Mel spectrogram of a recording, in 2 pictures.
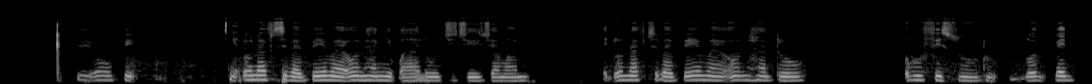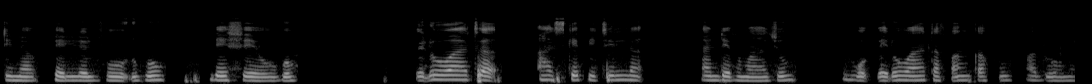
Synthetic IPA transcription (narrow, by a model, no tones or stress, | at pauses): piopi | ɛɗɔnaftibabɛmajɔnhaɲiɓalod͡ʒid͡ʒɛd͡ʒaman | ʔɛɗɔnaftibabɛmajɔnɦadɔ | ɾufisuːduɗɔɓedːinapɛlːɛlvoːɗuɡɔ | bɛfɛwuɡɔ | ɓɛɗɔwata | askepitʰilːa | handɛvmad͡ʒum | ɔɓɛɗɔwatafaŋkafuhadɔmaj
